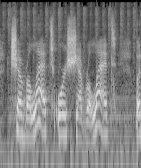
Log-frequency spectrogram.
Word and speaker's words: Chevrolet: Next, we have the General Motors owned Chevrolet. You might be expecting it to be pronounced Chevrolet or Chevrolet, but it's actually pronounced Chevrolet.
